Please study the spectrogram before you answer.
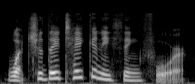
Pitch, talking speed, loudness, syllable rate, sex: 235 Hz, 185 wpm, -19 LUFS, 4.5 syllables/s, female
